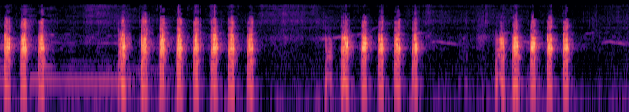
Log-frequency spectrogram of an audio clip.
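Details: A female Indian Runner duck demanding dried worm treats gives three rapid bursts of loud, nasal quacks, six to eight quacks per burst, with brief pauses between.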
